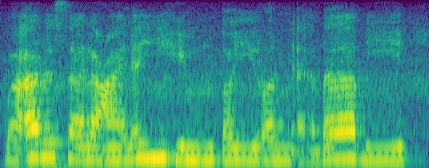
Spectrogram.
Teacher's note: Mim sukun bertemu dengan huruf th. Maka hukum tajwidnya izhar syafawi mim dibaca dengan jelas. Lalu pada bagian thirron ababil huruf ro berharakat fathatain bertemu dengan huruf alif maka hukum tajwidnya izhar halqi.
